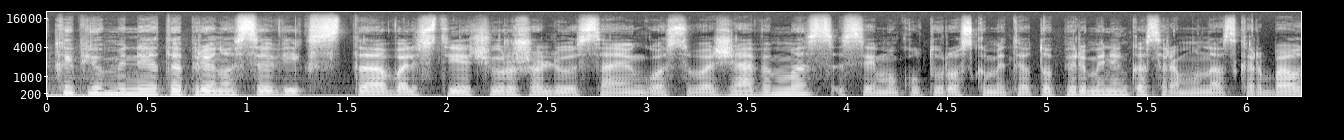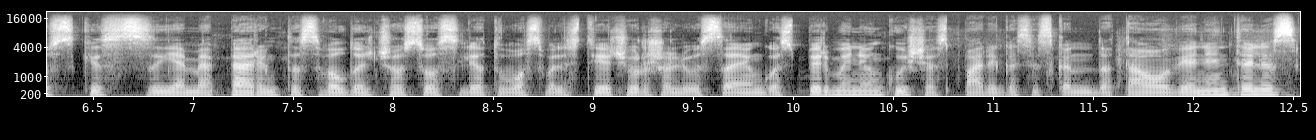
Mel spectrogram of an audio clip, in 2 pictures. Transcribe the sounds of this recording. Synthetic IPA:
kɐɪpjɛʊmʲɪnʲeːt̪ɐpʲɾʲiɛnuɔsʲɛʋʲiːkst̪ɐʋɐlʲsʲt̪ʲiɛt͡ʃʲuːɪɾʒɐlʲuːsɑːjʊŋɡoːsʋɐʒʲæːʋʲɪmɐssʲɛɪmoːkʊlˠt̪uːɾoːskoːmʲɪt̪ʲɛt̪opʲɪɾʲmʲɪnʲɪŋkɐsrɐmuːnɐsɡɐɾbɐʊsʲkʲɪsjæːmʲɛpʲæːɾʲɪŋkt̪ɐsʋɐlˠd̪ɐnʲt͡ʃʲoːsʲoːslʲiɛt̪ʊʋoːsʋɐlʲsʲt̪ʲiɛt͡ʃʲuːɪɾʒɐlʲuːsɑːjʊŋɡoːspʲɪɾʲmʲɪnʲɪŋkuːɪʃʲɛspɑːɾʲɛɪɡɐsɪskɐnʲd̪ʲɪd̪ɐt̪ɑːʋoːʋʲiɛnʲɪnʲt̪ʲɛlʲɪs

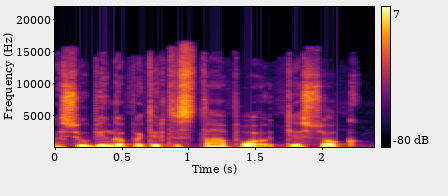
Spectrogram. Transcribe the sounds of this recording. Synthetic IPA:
sʲɛʊbʲɪŋɡɐpɐt̪ʲɪɾʲt̪ʲɪst̪ɑːpʰoːt̪ʲiɛsʲoːk

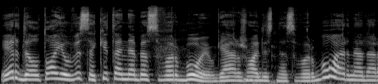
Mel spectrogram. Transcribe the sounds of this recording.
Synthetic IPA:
ɪɾd̪ʲeːlˠt̪oːjɛʊʋʲɪsɑkʲɪt̪ɑnʲɛbʲɛsʋɐɾbʊjɛʊɡʲæːɾʒoːd̪ʲɪsnʲɛsʋɐɾbʊɐɾnʲɛd̪ɐr

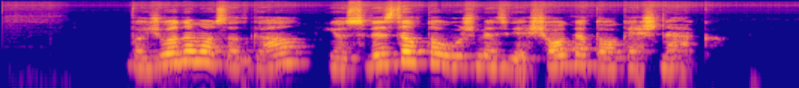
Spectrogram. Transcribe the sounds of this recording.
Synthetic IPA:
ʋɐʒʲuɔd̪ɐmoːsɐd̪ɡɐlˠjoːsʋʲɪzʲd̪ʲeːlˠt̪oːʊʒʲmʲɛsɡʲɛʃʲoːkʲɛt̪oːkʲɛʃʲnʲæːkɐ̥

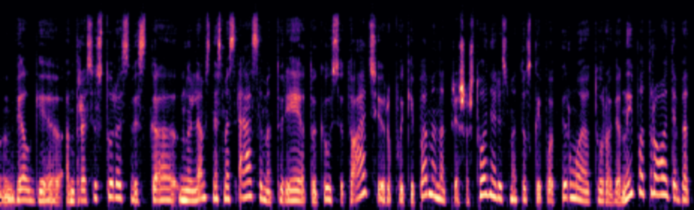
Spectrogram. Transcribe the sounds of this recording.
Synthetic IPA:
ʋʲeːlˠɡʲɪɐ̰nt̪ɾɑsʲɪst̪ʊːɾɐsʋʲɪskɐnʊlʲɛmsnʲɛsmʲɛsæːsɐmʲɛt̪ʊɾʲeːjɛt̪oːkʲuːsʲɪt̪ʊɑːt͡s̪ʲɪjuːɪɾpʊɪkʲɛɪpɑːmʲɛnɐt̪̚pʲɾʲḭɛʃɐʃt̪uɔnʲɛɾʲɪsmʲɛt̪ʊskɐɪpoːpʲɪɾmoːjoːt̪uːɾoːʋʲiɛnɐɪpɐt̪ɾoːd̪ʲeːbʲɛt̪

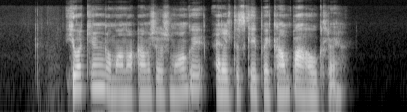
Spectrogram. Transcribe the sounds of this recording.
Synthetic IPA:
juɔkʲɪŋɡɐmɑːnoːʔɑˑmʲʒʲɛʊsʒmoːɡʊɪɛlʲk̚ʲt̪ʲɪskɐɪpʋɐɪkɐmˑpɐɐʊklʲʊ̰j

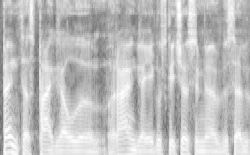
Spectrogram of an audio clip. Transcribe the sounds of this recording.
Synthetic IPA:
pʲɛnʲsʲɛːspɑːɡɐlˠrɐŋɡɐːjɛɪɡʊskɐɪt͡ʃʲuɔsʲɪmʲɛʋʲɪsɑ

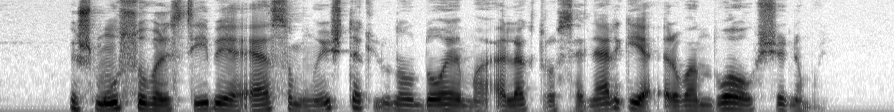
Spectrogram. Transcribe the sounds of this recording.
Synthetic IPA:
ɪʃmuːsuʋɐlʲsʲt̪ʲiːbʲeːjɛ̰ʔæːsɐmuːɪʃʲt̪ʲɛklʲuːnɒʊd̪oːjɛmɐ̰ʔɛ̰lʲɛkt̪ɾoːsɛnʲɛɾʲɡʲɪjɛʔɪɾʋɐnd̪uɔɐʊkʃʲɪnʲɪmʊj

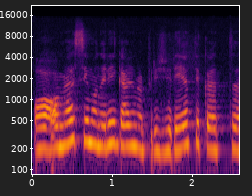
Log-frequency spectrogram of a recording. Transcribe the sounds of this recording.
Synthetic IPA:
oːoːmʲɛssʲɛɪmoːnɐɾʲɛɪɡɑːlʲɪmʲɛpʲɾʲɪʒʲuːɾʲeːt̪ʲɪkɐt̪

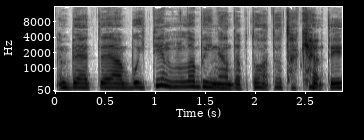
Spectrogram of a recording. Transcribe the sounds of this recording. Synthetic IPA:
bʲɛt̪bʊɪt̪ʲinlˠɑbɐɪnʲɛɐd̪ɐpt̪uɔt̪ɐt̪oːkʲɛt̪ɐɪ

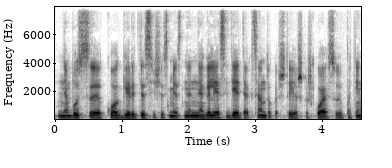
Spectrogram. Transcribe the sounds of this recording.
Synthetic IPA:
nʲɛbʊskuɔɡʲɪɾʲt̪ʲɪsɪʃʲɛsʲmʲeːsnʲɛnʲɛɡɐlʲeːsʲɪd̪ʲeːt̪ʲɪɐkt͡sʲɛnt̪oːkɐt̪ʃʲɪ̥t̪ɐɪɐʃkɐʃkuɔɛsʊ̰iːpɐt̪ʲiːŋ

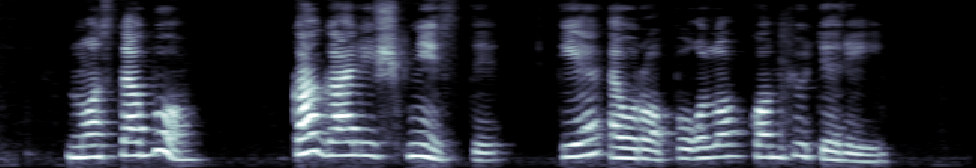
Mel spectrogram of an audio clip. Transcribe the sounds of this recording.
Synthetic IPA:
nuɔst̪ɐbʊ | kɑɡɑːlʲɪɪʃʲkʲnʲeːsʲt̪ʲɪ | t̪ʲiɛɛʊɾɔpoːlˠokɔmʲpʲut̪ʲɛɾʲɛj

